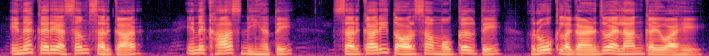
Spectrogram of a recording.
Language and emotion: Sindhi, neutral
